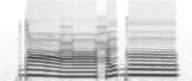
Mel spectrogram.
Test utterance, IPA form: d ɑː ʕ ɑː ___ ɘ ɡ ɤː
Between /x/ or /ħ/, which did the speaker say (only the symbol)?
ħ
